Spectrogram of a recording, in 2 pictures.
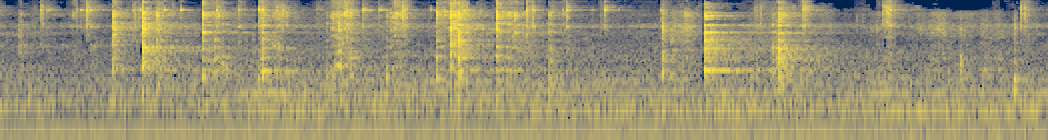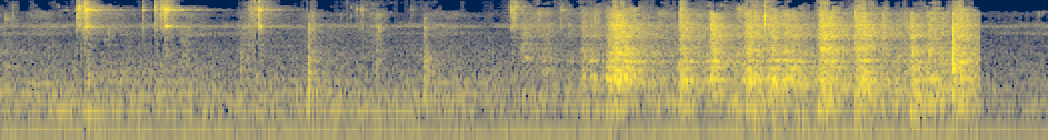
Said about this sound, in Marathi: आता हे सर्व साहित्य मिक्स करून आपण भेंडीमध्ये भरून घ्यायचं आहे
